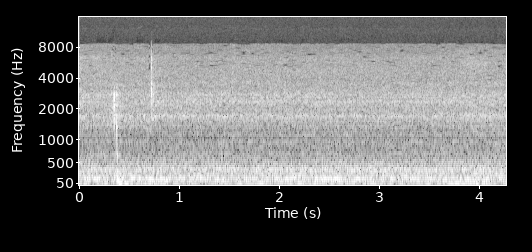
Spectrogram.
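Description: Low, steady room noise, a hum and hiss, with a faint tap about half a second in as a trading card is handled on the table.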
